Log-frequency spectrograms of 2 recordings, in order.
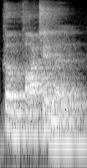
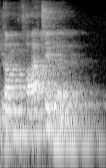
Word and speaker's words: comfortable: Again, comfortable, comfortable. It is the careful pronunciation, comfortable. But native speaker, how they say?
